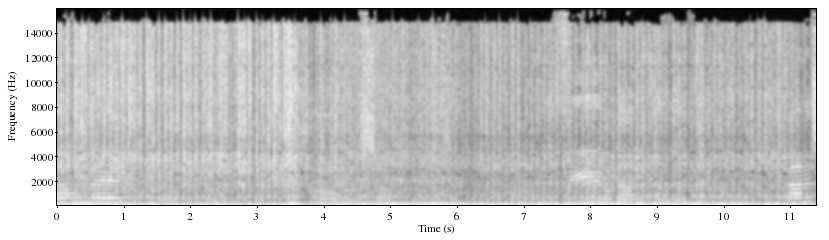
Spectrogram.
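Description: Engine of a stripped-down first-generation Ford Mustang running loudly and steadily as the car drives off under its own power.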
